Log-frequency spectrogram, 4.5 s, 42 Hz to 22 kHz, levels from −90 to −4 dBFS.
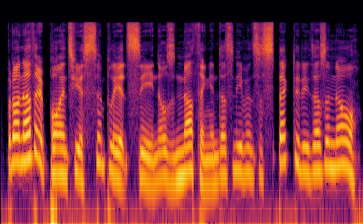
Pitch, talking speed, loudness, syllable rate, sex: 180 Hz, 250 wpm, -19 LUFS, 5.5 syllables/s, male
